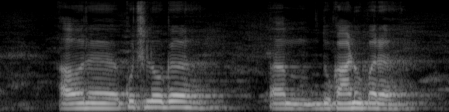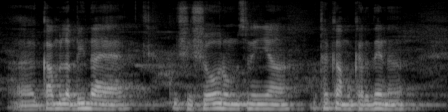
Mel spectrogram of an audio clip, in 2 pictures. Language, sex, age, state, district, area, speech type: Dogri, male, 30-45, Jammu and Kashmir, Udhampur, rural, spontaneous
